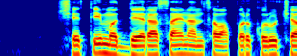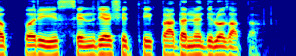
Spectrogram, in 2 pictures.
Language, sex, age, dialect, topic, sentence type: Marathi, male, 18-24, Southern Konkan, agriculture, statement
